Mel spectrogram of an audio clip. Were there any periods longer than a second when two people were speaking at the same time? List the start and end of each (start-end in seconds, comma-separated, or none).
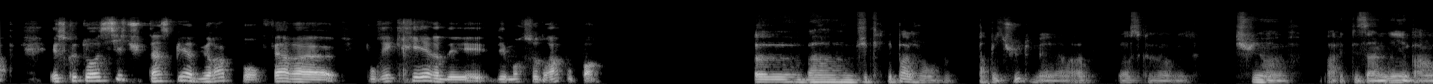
none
